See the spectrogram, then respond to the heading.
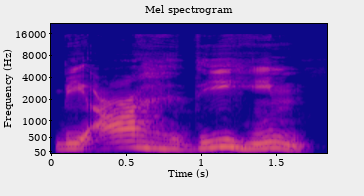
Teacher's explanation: وسط حلق سے عین ہے اور ہا کہاں سے ہے، اقصی حلق سے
